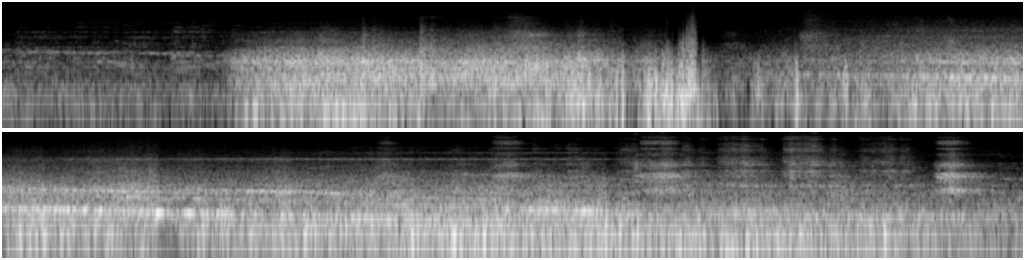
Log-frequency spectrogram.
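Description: Subway train running into the platform from about three seconds in, its motor whine falling steadily in pitch as it slows to a stop.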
